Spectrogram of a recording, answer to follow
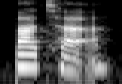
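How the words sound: The middle t is a crisp, clear t sound. "a U K English speaker might say butter, they really enunciate that t sound"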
